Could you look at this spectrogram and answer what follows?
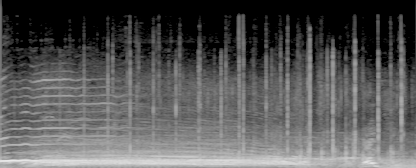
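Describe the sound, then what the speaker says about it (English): A crowd at a jousting tournament at the Pennsylvania Renaissance Faire cheers and whoops loudly, a dense roar of voices and shrill shouts that fades slightly toward the end. "greet them with a hearty cheer!"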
